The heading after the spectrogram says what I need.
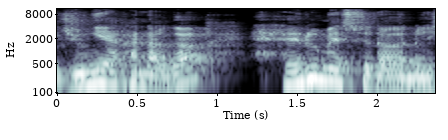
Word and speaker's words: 에르메스: 여기에 명품 이라고 하죠 엘엠에스 라고 제 발음을 하기도 하는데요 올해 제가 여러분에게 소개하고자 하는 것은 전혀 그것과 상당히 없습니다 어 이 앨범의 쓰는 이 회사의 창업주 이름이 티에리 에르메스 이기 때문에 에르메스 고 올해 제가 여러분에게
